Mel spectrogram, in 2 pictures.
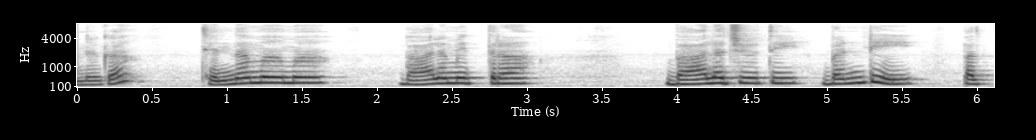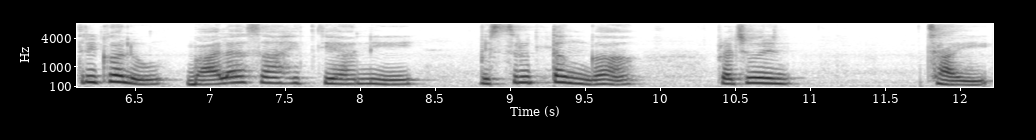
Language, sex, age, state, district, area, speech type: Telugu, female, 18-30, Telangana, Wanaparthy, urban, spontaneous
